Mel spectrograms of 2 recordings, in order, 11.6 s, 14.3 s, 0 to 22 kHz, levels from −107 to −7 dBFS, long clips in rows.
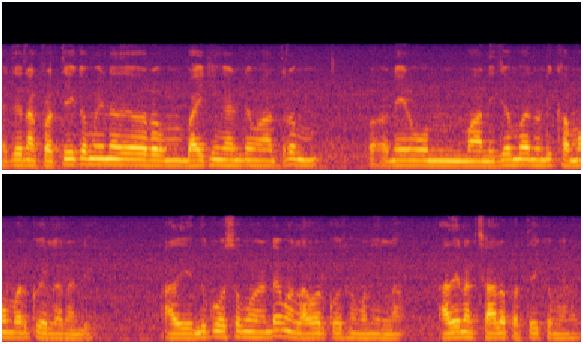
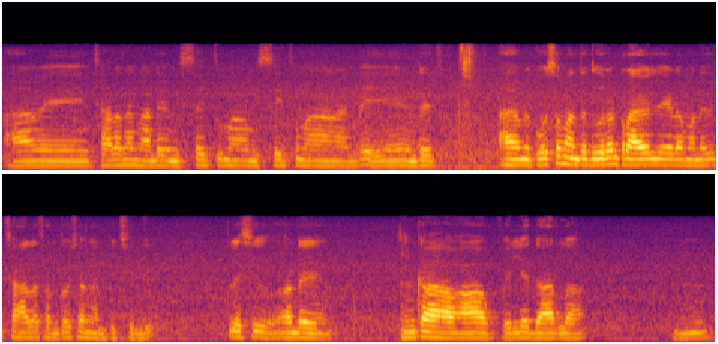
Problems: constant background noise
